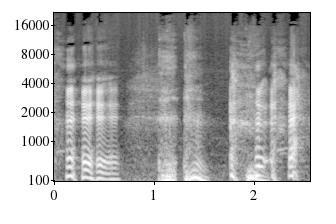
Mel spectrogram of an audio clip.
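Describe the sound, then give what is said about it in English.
A loud run of short, rough coughs, about half a dozen bursts in quick succession with brief pauses between them. “Did I get my 12 o'clock cough in? Did I get my 1 o'clock cough in?”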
